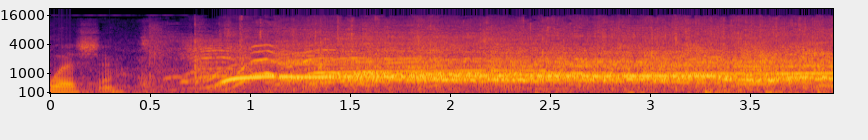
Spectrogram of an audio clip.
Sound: audience cheers

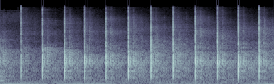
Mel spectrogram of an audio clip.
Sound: clapping

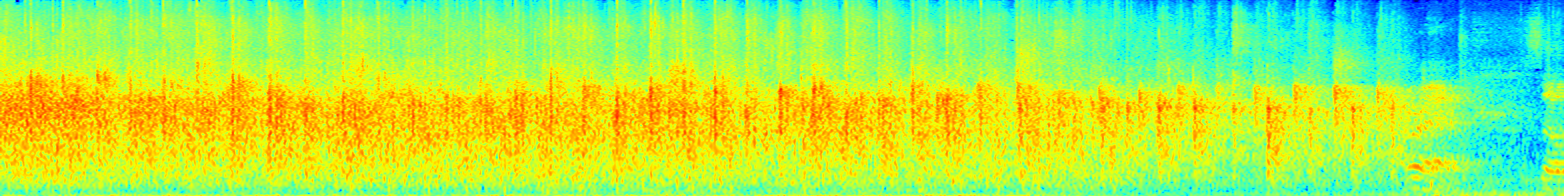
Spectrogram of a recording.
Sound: applause

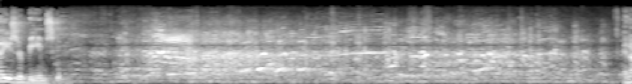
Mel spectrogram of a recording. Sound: audience laughing

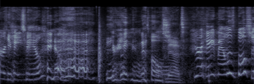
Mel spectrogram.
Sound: laughs

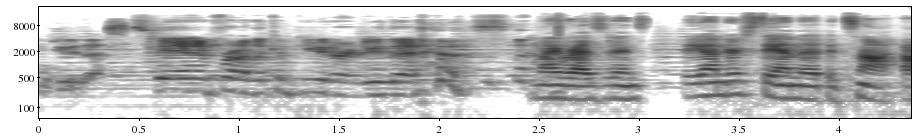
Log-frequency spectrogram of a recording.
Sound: laughs

